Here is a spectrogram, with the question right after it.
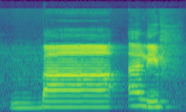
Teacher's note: दोनों होठों की तरी वाली हिस्सा, जो दोनों होंठ के अंदर से भीगे हुए हिस्से रहते ऊपर के और नीचे के, उन दोनों को मिला के पढ़ना है बा में, और सख्ती नहीं होने देना ज़्यादा। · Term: बा का मखरज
